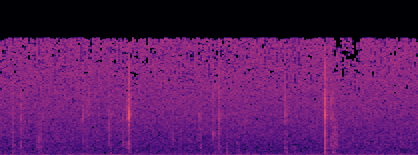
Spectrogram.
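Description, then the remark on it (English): Soft, irregular clicks of typing a password on a computer keyboard, a scattered run of keystrokes with one slightly sharper tap near the end, fairly quiet with no talking. “It's a very nice keyboard.”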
